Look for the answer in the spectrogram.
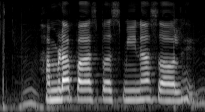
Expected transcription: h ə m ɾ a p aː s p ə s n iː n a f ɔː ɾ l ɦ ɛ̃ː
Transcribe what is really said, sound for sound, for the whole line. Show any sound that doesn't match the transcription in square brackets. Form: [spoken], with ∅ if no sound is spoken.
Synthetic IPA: h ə m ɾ a p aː s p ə s [m] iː n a [s] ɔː [∅] l ɦ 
